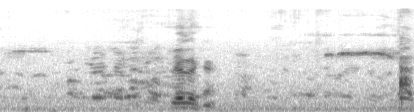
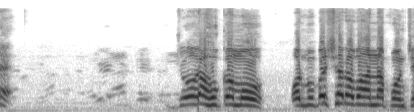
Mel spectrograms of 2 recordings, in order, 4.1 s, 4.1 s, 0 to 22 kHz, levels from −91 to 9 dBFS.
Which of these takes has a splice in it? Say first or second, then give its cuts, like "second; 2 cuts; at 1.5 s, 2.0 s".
second; 1 cut; at 2.0 s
